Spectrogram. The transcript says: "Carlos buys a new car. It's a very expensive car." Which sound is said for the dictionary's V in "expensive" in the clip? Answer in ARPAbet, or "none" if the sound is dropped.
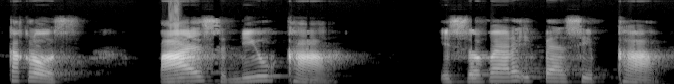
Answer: P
